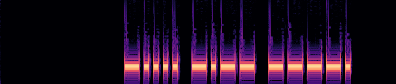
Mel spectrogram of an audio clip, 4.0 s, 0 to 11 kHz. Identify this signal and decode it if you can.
Morse code, heard as a keyed tone, about 25 wpm, 700 Hz. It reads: 6Y9
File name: Three Letter-Number Combinations - 25wpm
